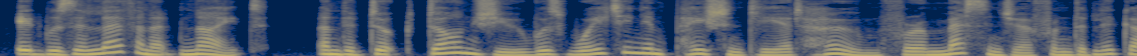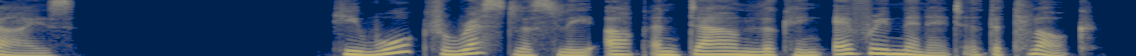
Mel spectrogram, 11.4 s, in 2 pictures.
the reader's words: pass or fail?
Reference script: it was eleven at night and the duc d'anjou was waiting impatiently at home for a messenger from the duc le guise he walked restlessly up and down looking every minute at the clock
fail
